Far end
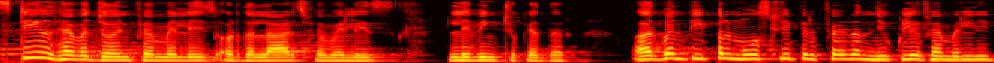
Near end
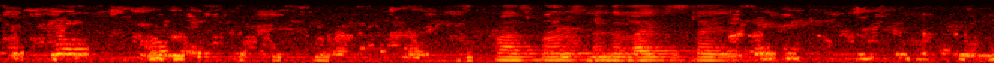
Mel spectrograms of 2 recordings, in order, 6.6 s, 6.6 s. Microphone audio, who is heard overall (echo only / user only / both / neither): both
